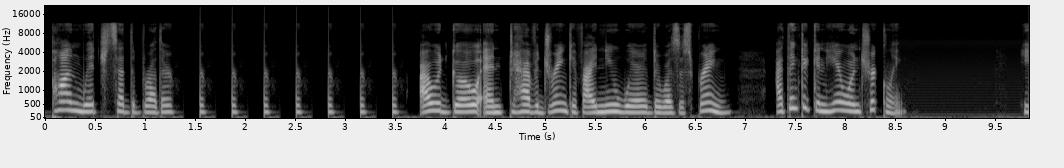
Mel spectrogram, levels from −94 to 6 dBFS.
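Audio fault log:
1.39–3.63 s, stutter with silent gaps: A 156 ms fragment of the speech plays, then drops to 165 ms of digital silence, repeating seven times at an even 321 ms period. This is likely a stalled player or stream replaying its last buffered fragment at each retry, then running dry. The speech that belonged in this span never arrives. On the waveform, identical blocks alternate with flat silent gaps. The spectrogram shows matching vertical slices separated by blank columns.
8.52–9.85 s, mains buzz: A steady, raspy buzz enters under the speech and runs to the end, sitting roughly 40 dB below it. Sharp switching spikes repeating twice per 50 Hz cycle produce a dense series of harmonics stacked on 50 Hz and climbing into the kilohertz range. That wide harmonic spread is why it sounds gritty rather than like a clean hum. On a spectrogram it appears as evenly spaced horizontal lines reaching high up. 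The waveform shows a faint periodic spiky floor.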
